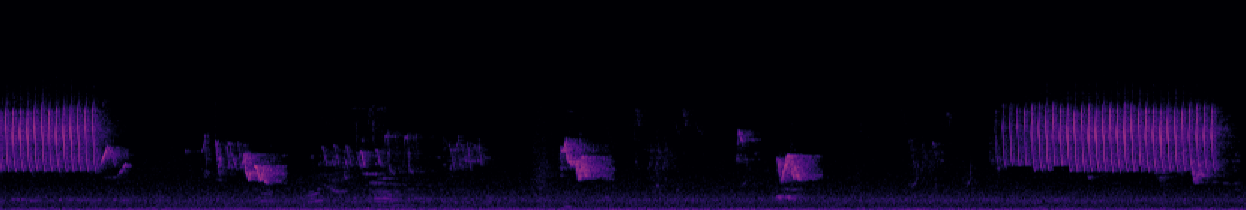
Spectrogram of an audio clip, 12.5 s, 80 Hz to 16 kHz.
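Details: Chickadees feeding on a porch in winter, December 2022. A harsh buzzy series of rapid repeated notes opens the clip. Scattered high chips follow, then another long buzzy run near the end.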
